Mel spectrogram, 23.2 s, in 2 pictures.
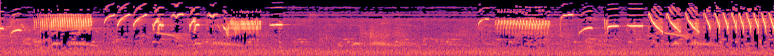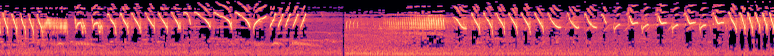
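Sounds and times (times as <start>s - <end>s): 
canary singing: 0.0s - 23.2s.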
